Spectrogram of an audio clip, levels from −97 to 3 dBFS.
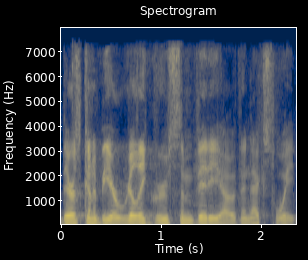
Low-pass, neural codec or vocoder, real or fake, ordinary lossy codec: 7.2 kHz; none; real; AAC, 48 kbps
